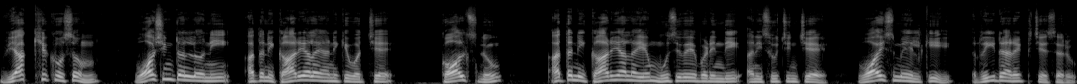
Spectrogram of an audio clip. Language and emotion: Telugu, neutral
